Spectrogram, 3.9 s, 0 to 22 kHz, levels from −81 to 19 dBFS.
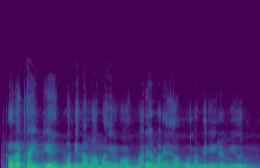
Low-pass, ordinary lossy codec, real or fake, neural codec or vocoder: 14.4 kHz; none; fake; codec, 32 kHz, 1.9 kbps, SNAC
